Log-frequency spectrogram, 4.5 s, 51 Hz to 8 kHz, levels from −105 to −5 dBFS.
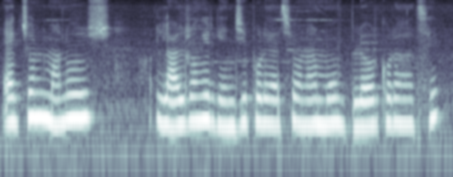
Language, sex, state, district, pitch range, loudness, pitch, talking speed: Bengali, female, West Bengal, Alipurduar, 235-260 Hz, -13 LUFS, 245 Hz, 160 wpm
